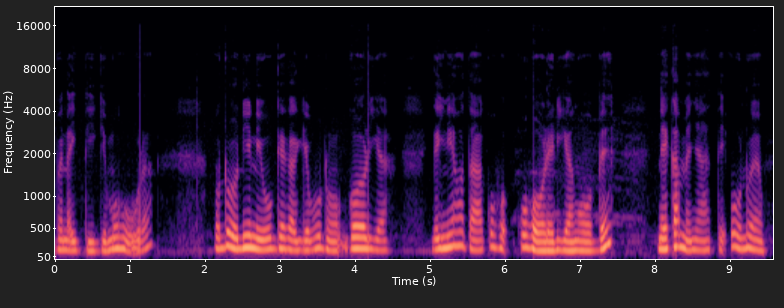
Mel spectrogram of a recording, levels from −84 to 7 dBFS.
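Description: At 1.12 to 1.62 s, 4.17 to 6.35 s, and from 8.26 s to the end, the speech abruptly drops about 6 dB, most likely one channel dropping out before the mono sum.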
